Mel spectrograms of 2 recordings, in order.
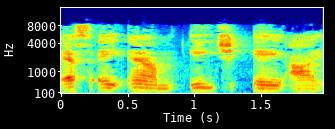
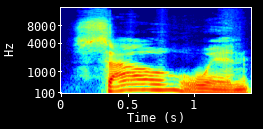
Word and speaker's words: Samhain: Now, the word is actually spelled out S-A-M-H-A-I-N, but it's actually pronounced from a pagan vernacular, Samhain. It's not from a pagan vernacular. I don't even know what pagan vernacular means. The word Samhain, pronounced Samhain and spelled S-A-M-H-A-I-N, actually comes from the Irish Gaelic dialect.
